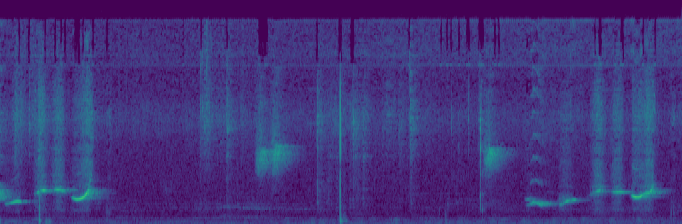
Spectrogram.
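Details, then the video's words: Kutilang emas bulbul, a lure song for drawing replies from other bulbuls. Wavering whistled phrases open the passage, and a descending and rising sequence of whistles returns near the end. Faint thin squeaks and a click sound between them. "suara kutilang emas ini membuat kutilang kita auto nyaut cocok untuk pancing"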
